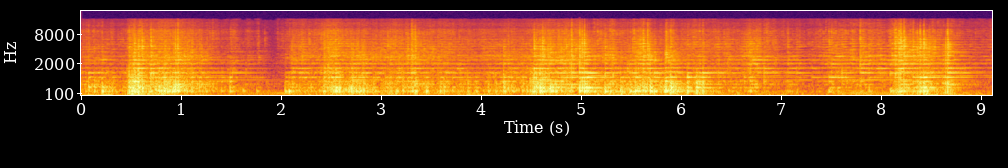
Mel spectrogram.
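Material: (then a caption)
Metal. Fingertips rub and tap the dimpled inner surface of a large, empty, hammered brass-colored metal bowl. Irregular soft taps and scratchy rubbing are heard over a steady metallic ring with a bright tone around 1.5 kHz, with each tap swelling the shimmer briefly before it fades.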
